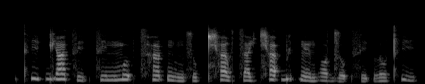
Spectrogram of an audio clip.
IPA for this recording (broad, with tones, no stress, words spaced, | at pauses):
t̪ʰi˦ʔ ɡja˦t͡si˨ʔ t͡si˧nmo˦ʔ t͡sʰã˦k̚ ŋu˨˩ŋsu˨p̚ t͡ɕʰa˥˧w t͡sa˧jt͡ɕʰa˦ʔbi˦t̚ lẽ˧bɔ˥˧ d͡zo˨ʔsi˨ʔ lo˧t̪ʰi˥˧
